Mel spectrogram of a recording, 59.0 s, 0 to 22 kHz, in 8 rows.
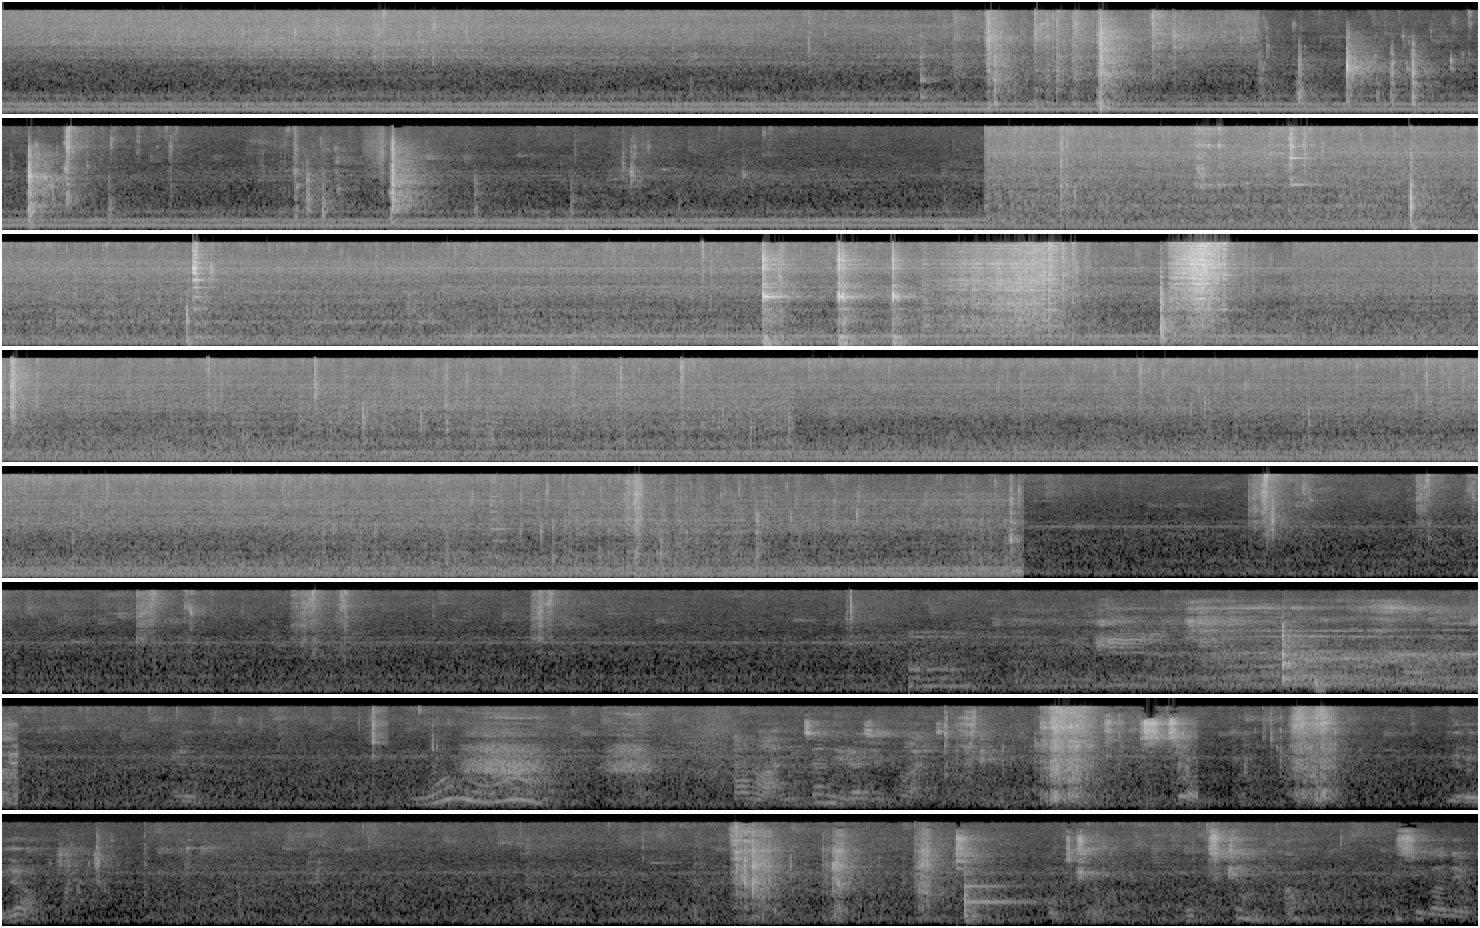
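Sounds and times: food sizzling in pan: 0:00.0 - 0:10.1, 0:12.2 - 0:34.7
low kitchen hum: 0:00.0 - 0:59.0
utensils clinking against pan: 0:13.3 - 0:14.2, 0:18.6 - 0:21.0.

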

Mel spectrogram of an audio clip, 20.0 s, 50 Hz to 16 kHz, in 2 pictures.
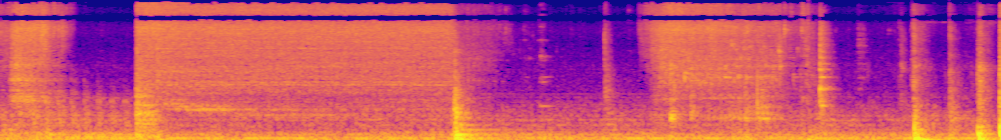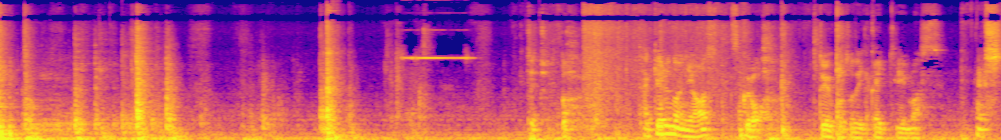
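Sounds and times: tap water running into bowl: 0:06.6 - 0:08.3.

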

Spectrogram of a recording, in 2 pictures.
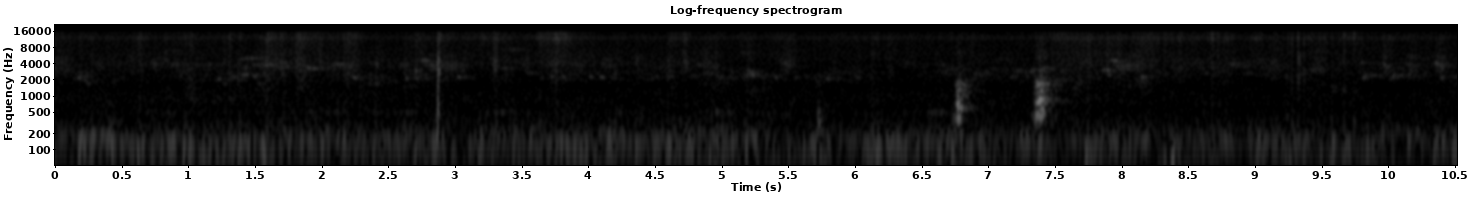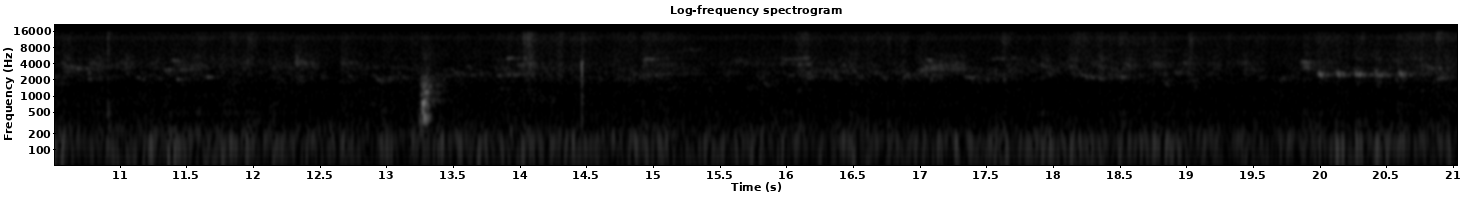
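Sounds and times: birds chirping faintly: 0:00.0 - 0:21.0
steady low hum: 0:00.0 - 0:21.0
dog bark: 0:06.7 - 0:07.6, 0:13.2 - 0:13.5.

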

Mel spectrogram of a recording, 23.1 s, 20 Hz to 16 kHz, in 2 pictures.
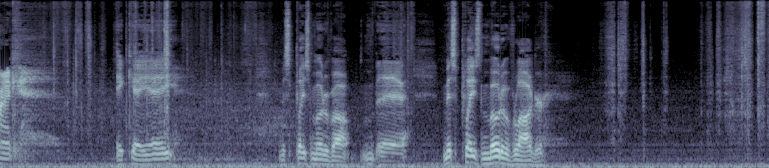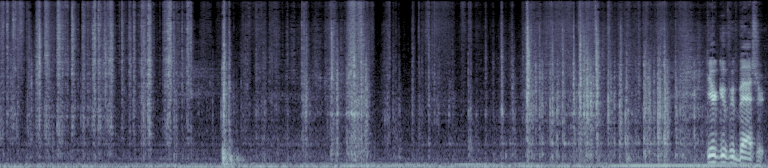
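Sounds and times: paper rustling and crinkling: 0:00.7 - 0:04.0, 0:09.0 - 0:23.0.

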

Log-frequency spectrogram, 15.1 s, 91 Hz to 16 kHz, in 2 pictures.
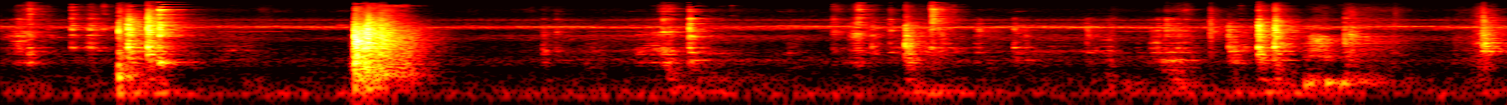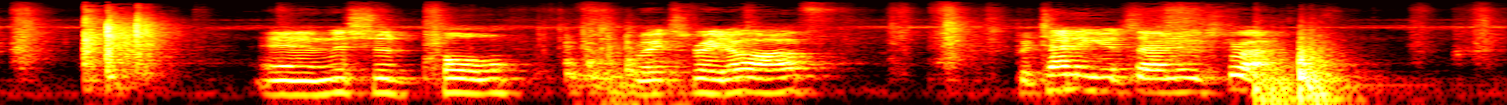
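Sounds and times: metal pins clicking and clinking: 0:00.0 - 0:01.0, 0:02.7 - 0:06.6.

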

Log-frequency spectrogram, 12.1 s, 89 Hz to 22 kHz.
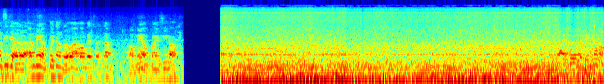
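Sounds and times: water rushing along hull: 0:00.0 - 0:02.7, 0:04.4 - 0:12.0
ship engine drone: 0:04.4 - 0:12.0.

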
